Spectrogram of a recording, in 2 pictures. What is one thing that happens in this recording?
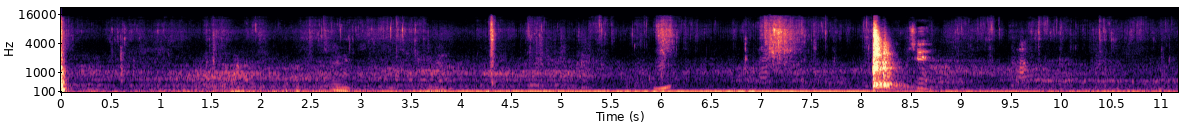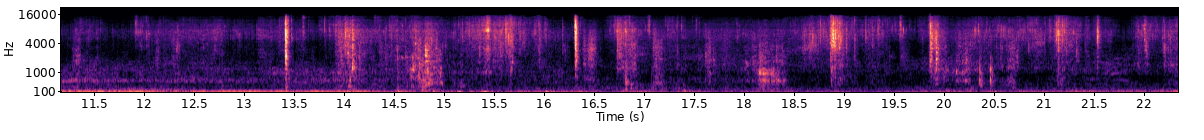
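Stones knock and scrape as they are set on a wall.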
